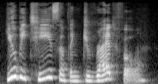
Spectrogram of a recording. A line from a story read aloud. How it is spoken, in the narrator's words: said Myrtle happily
